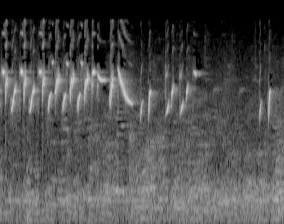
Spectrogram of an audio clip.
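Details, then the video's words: A European goldfinch sings fast, bright, high twittering chirps, then a long down-slurred note and a few scattered chips that fade toward the end. "chant de chardonneret تغريد الويداني الأصيل"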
